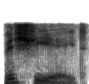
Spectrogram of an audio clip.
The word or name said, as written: vitiate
